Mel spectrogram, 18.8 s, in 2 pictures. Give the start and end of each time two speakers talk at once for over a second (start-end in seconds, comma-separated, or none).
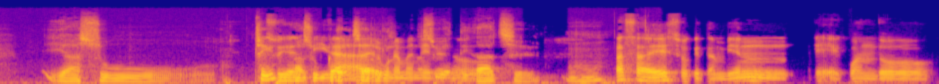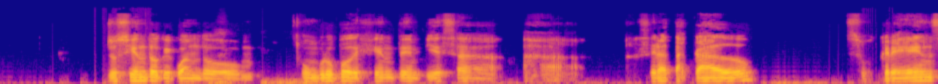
2.6-5.0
